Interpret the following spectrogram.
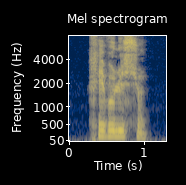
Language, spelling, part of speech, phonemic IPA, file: French, révolutions, noun, /ʁe.vɔ.ly.sjɔ̃/, LL-Q150 (fra)-révolutions.wav
- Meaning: plural of révolution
